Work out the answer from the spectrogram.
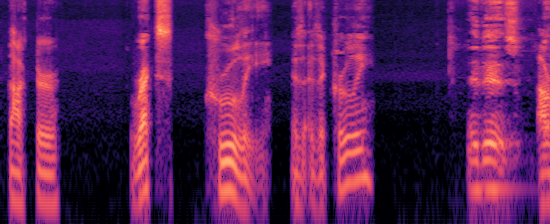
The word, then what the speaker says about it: Kruhly: Is it Kruhly? It is. All right, I pronounced it right.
